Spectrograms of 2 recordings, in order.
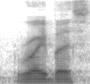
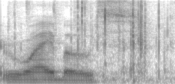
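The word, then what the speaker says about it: rooibos: South African Roy buus I believe it's pronounced Roy buus not ruos um and this is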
